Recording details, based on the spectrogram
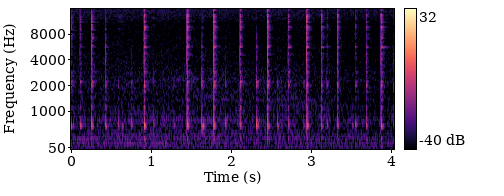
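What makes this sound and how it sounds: Fingernails tap and rub on the closed lid of a small round hinged metal tin, giving about twenty quick, light clicks with a short metallic ring near 625 Hz. A soft rubbing hiss runs underneath.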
